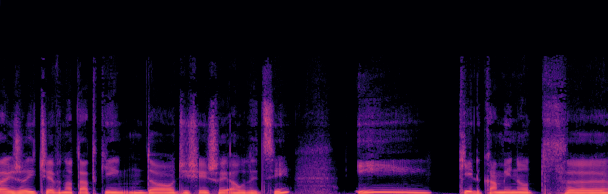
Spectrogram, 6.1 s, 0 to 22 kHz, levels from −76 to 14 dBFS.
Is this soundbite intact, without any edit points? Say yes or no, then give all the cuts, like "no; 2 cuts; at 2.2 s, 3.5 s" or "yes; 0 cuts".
yes; 0 cuts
